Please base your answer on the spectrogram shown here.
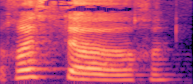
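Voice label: "ressort", French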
